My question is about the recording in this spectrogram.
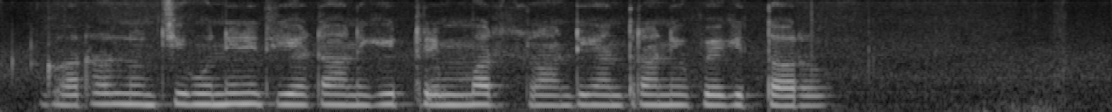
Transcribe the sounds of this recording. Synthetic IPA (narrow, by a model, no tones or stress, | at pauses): ɡʱɐɾːɐlnuɲt͡ʃiʋuninit̪iːjɐʈaːnikiʈɾimːɐɾlaːɳʈijɐnt̪ɾaːnːiupɐjo̞ːɡist̪aːɾu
